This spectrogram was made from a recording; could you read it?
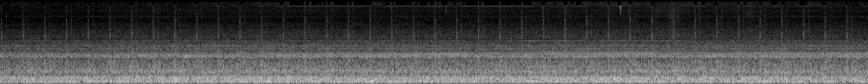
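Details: Modified Vevor diesel heater controlled over Bluetooth, with its power supply adjusted to about 12 volts: even, steady combustion roar with a soft regular pump tick and no surging or sputtering. Heater running normally.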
